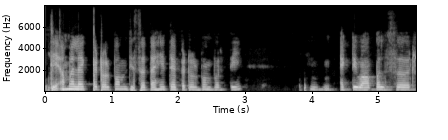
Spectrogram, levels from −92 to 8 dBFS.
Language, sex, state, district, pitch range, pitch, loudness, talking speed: Marathi, female, Karnataka, Belgaum, 200-215 Hz, 210 Hz, -17 LUFS, 130 wpm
